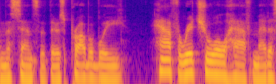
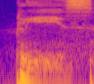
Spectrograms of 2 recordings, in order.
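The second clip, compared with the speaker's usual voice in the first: soft, whispery, mystic witch doctor voice; 5 semitones lower, 6 dB quieter than usual. Voicing a figure who invites the group in: whispery witch doctor voice. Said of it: "It's the whispery thing".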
